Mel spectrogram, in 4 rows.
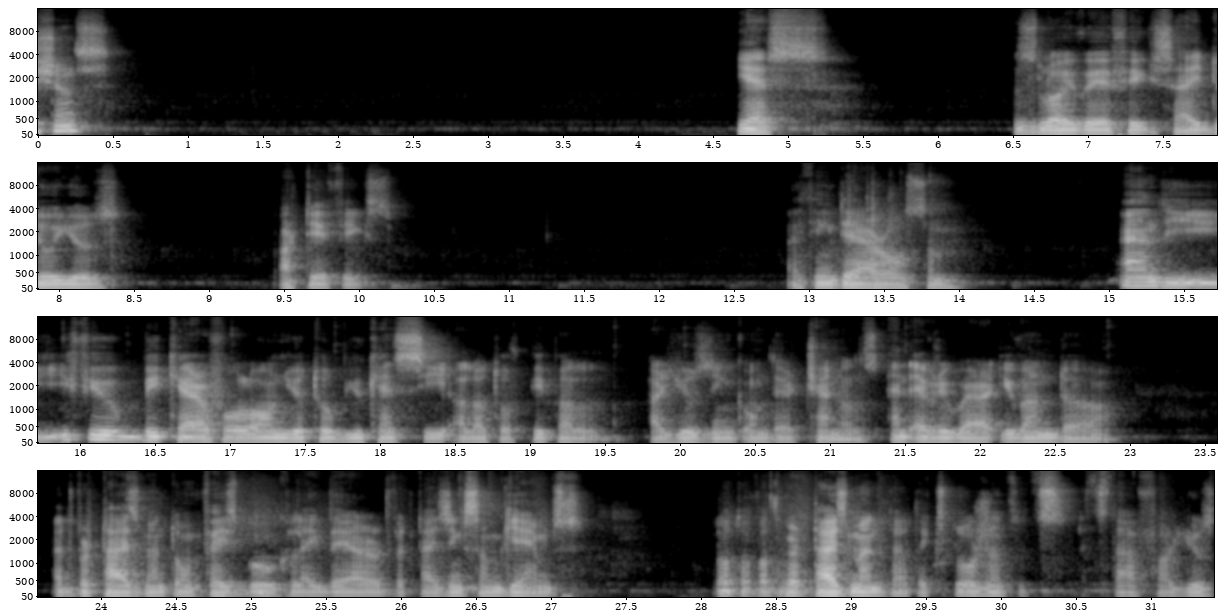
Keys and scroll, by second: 13.3 ctrl+z.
